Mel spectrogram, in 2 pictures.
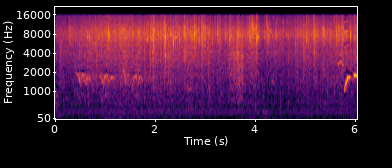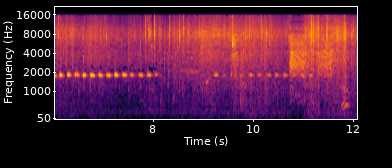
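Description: A bird's alarm call: about six seconds in it rises into a loud, rapid trill of notes on one high pitch that lasts about two seconds, then returns fainter. It warns of a predator, which is taken for a wedge-tailed eagle. A rush of noise follows near the end.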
